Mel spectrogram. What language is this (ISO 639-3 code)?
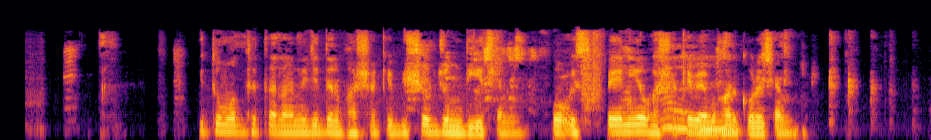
ben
